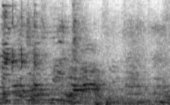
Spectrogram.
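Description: Indistinct chatter of children and adults in a busy room, with no clear words.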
